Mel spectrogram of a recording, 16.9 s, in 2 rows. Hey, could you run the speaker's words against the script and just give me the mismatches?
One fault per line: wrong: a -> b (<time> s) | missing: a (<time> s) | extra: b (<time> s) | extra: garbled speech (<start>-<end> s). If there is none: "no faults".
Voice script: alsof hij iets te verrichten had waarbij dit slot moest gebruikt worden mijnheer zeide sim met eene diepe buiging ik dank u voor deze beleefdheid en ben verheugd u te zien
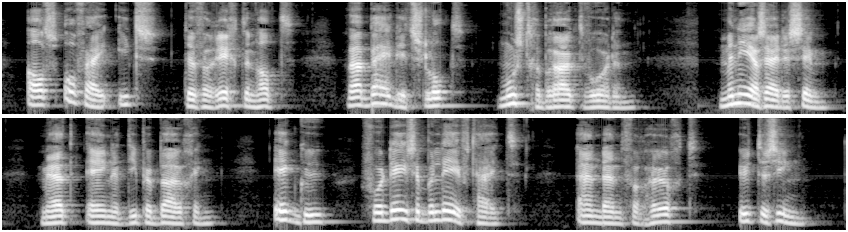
missing: dank (11.4 s)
